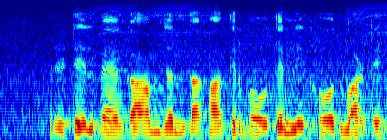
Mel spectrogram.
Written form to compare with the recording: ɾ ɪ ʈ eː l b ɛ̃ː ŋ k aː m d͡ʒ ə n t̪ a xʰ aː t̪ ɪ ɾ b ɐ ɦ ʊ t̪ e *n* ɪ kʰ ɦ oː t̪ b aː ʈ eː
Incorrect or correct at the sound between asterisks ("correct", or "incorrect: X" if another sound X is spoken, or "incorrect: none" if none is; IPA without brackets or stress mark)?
correct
